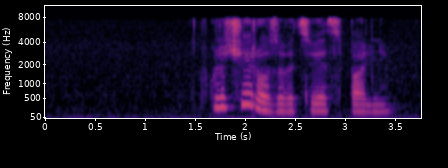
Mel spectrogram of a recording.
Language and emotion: Russian, sad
